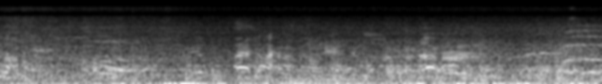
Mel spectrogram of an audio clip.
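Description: Water rushes and splashes down a chute.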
